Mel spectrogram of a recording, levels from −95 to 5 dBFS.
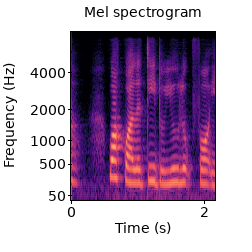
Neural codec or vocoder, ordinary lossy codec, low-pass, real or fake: codec, 16 kHz, about 1 kbps, DyCAST, with the encoder's durations; Opus, 64 kbps; 7.2 kHz; fake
